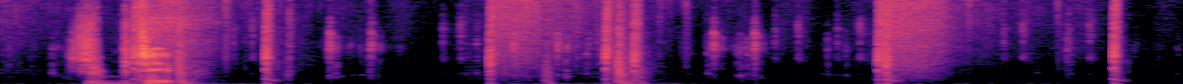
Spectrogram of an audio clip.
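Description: Flames crackle and hiss in short bursts.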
